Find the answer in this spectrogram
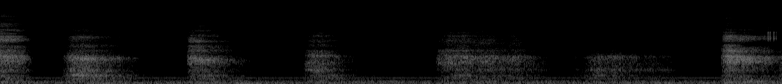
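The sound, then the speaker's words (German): Slow breathing in and out during a voice-training exercise: six soft, airy breaths in a steady, unhurried rhythm, faint and without talk, over a low constant hum. “Einatmen, ausatmen. Mein Atem streicht an meinen Stimmlippen vorbei.”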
